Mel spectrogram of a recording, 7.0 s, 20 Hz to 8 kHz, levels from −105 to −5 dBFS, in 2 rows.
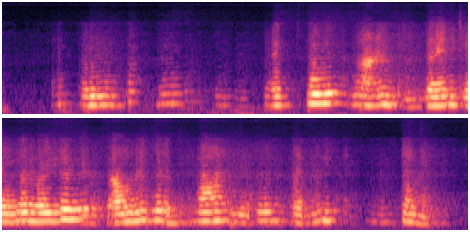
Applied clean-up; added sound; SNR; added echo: neural mask model DeepFilterNet 3.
